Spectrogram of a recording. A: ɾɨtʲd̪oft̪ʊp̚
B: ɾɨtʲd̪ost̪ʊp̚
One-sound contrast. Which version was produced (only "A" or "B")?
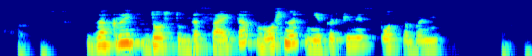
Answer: B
